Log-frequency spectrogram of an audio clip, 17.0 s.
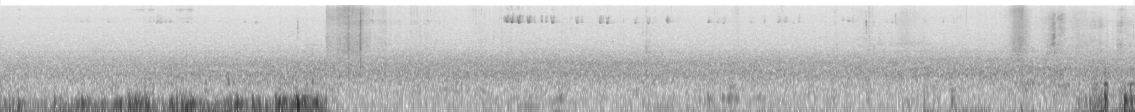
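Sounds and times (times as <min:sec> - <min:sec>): faint steady hiss: 0:00.0 - 0:17.0
small bird chirping: 0:07.2 - 0:13.5.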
